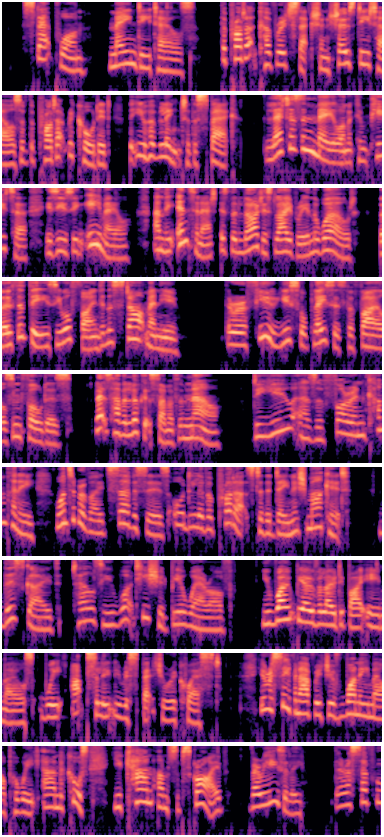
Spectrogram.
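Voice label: uk elearning, British, female; english-uk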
